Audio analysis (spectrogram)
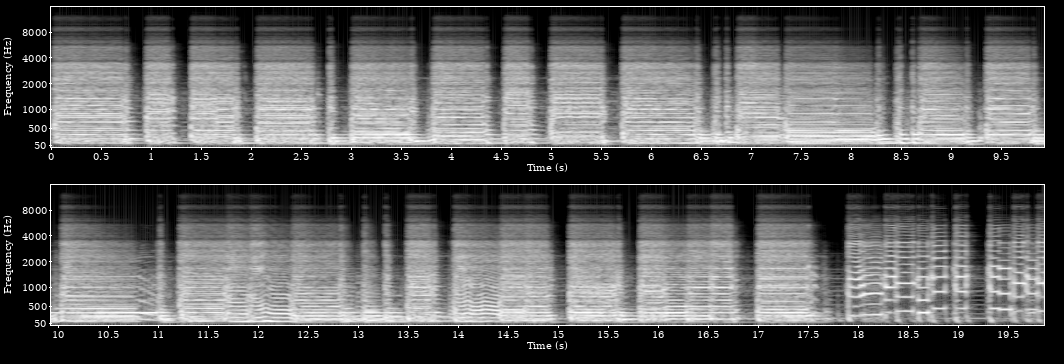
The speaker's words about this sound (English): So let's go to a crunch setting on the bridge, on the lead circuit.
